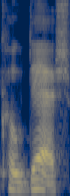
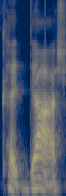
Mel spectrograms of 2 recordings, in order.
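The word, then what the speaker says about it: חֹדֶשׁ: strong's and we're here at h2320 now they pronounced it kodesh but in the restored translation it's pronounced kadash now notice here how they say new moon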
